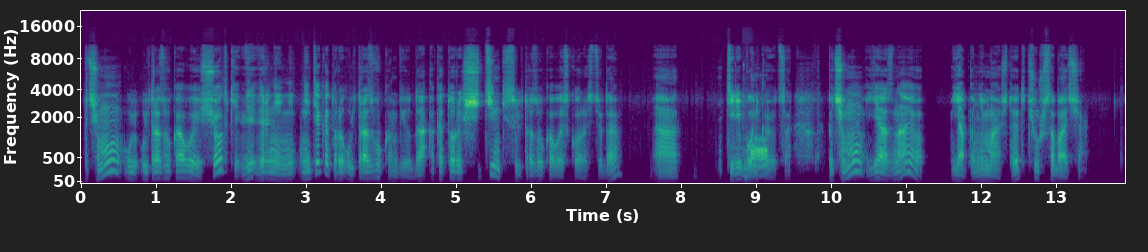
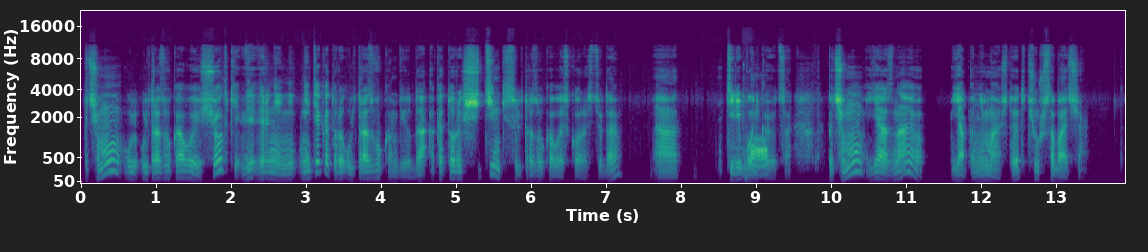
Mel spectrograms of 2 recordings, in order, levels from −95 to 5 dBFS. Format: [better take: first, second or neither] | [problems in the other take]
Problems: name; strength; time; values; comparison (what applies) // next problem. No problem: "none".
neither | thin; very; fading below 550 Hz; the same in both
